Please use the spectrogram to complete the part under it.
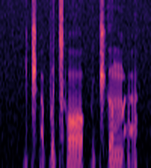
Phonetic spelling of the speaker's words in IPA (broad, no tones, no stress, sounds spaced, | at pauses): t͡ʃʼ a̰ p ɘ t͡sʼ ɔ | t͡ʃʼ ə m a̰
